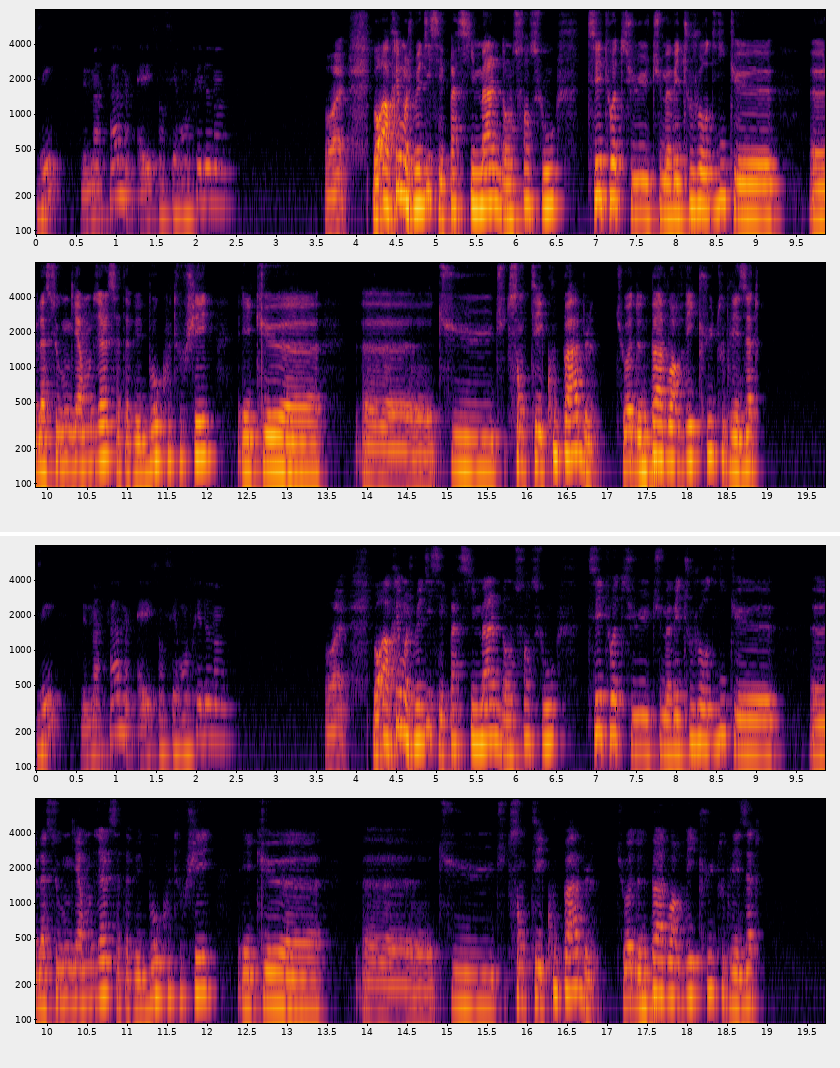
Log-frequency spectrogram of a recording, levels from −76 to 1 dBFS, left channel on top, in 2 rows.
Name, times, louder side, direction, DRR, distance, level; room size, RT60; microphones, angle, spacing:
voice 1, 0.0-2.5, equal, 25° right, 1.1 m, -34 dB
voice 2, 3.6-9.3 9.7-12.1 12.4-13.5 13.9-18.9, left 5 dB, 75° left, 0.5 m, -23 dB
11.5 x 5.3 x 3.9 m
head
